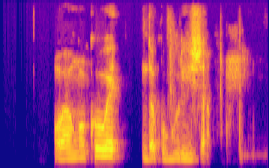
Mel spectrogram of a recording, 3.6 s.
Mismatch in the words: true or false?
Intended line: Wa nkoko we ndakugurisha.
false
